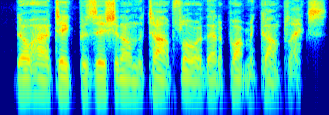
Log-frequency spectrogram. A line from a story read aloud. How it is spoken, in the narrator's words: Fitz whispered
